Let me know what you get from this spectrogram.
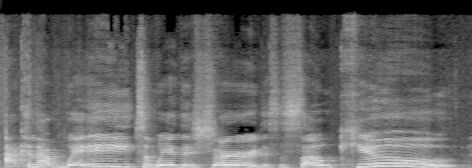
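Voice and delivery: high, stretched-out excitement; slow, high-pitched gushing; gushing delight. Real, not acted. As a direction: draw out the key words in delight. Gushing over the shirt she got.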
